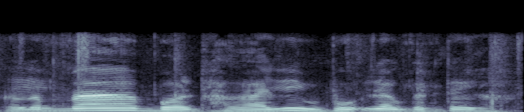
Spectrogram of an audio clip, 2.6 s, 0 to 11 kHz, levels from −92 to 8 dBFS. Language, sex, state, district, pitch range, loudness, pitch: Wancho, female, Arunachal Pradesh, Longding, 145-180 Hz, -16 LUFS, 160 Hz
